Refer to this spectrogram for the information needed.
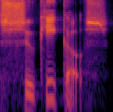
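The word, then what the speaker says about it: psychikos (ψυχικός): And if you saw the spelling, it's P-S-Y-C-H, so psych, psychikos. But the correct pronunciation of the Greek is psychikos.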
